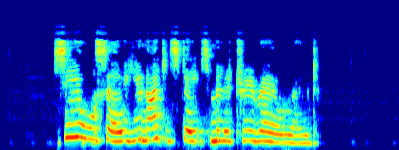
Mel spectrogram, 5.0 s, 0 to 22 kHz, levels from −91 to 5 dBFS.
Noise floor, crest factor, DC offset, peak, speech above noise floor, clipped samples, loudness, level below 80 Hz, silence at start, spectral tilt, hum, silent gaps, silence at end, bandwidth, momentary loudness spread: -80 dBFS; 16 dB; under 0.1%; -2 dBFS; 64 dB; under 0.1%; -16 LUFS; -74 dBFS; 0.65 s; -3 dB/octave; none; none; 1 s; 9.4 kHz; 12 LU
